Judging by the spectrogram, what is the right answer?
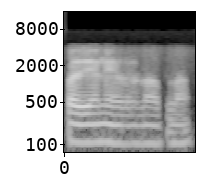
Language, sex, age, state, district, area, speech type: Telugu, male, 18-30, Andhra Pradesh, N T Rama Rao, urban, conversation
